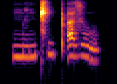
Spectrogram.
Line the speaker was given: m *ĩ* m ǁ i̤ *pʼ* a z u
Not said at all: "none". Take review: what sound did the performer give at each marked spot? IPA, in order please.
i, pʼ

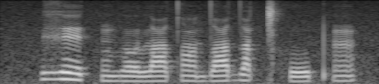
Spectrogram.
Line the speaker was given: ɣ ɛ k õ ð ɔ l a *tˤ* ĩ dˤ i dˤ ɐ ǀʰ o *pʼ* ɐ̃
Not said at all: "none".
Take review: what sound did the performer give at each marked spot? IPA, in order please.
tˤ, pʼ

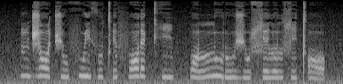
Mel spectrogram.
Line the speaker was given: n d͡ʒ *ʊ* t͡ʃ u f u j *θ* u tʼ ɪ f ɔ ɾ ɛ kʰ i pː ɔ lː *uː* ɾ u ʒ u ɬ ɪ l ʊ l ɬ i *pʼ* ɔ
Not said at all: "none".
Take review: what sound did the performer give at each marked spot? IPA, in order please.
ɔ, θ, u, tʼ

